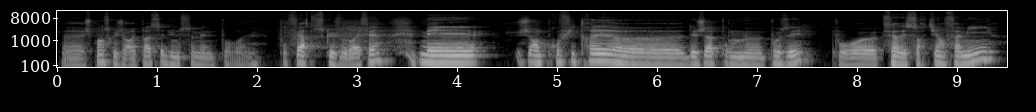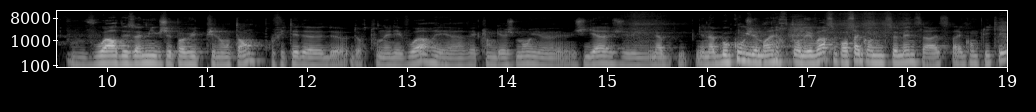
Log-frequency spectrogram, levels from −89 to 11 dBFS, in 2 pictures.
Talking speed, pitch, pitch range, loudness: 235 wpm, 120 Hz, 110-130 Hz, -30 LUFS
